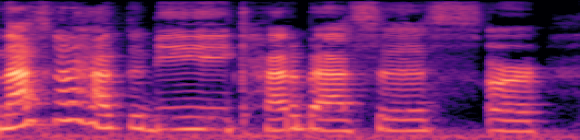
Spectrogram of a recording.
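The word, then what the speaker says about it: Katabasis: gonna have to be Catabasis or Catabasis. There's so many ways I've heard it pronounced. I think it's Catabasis, but I've been calling it Catabasis. I like that sound better, but whatever.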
